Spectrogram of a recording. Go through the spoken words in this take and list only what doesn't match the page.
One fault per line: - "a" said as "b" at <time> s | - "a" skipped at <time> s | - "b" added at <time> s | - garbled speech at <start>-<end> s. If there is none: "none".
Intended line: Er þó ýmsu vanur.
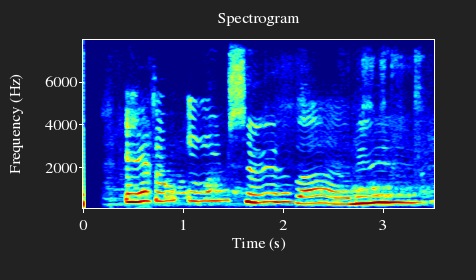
none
